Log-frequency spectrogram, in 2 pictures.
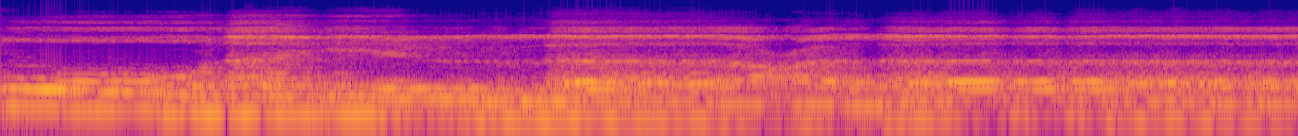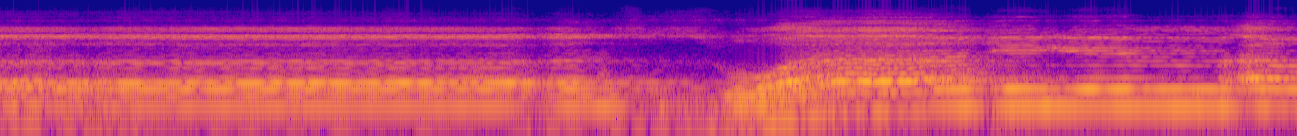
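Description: A male qari reciting the Qur'an in melodic tilawah style, holding long ornamented notes that glide slowly in pitch. Near ten seconds in he breaks off for a breath, then comes back on a steep rising phrase.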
